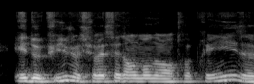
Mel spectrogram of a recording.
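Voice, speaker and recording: With a dark, mellow, somewhat breathy tone, a man speaks at medium pitch and a moderate pace with ordinary pitch variation. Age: 60s. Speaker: business turnaround manager. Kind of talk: interview. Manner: hesitant, many fillers.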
